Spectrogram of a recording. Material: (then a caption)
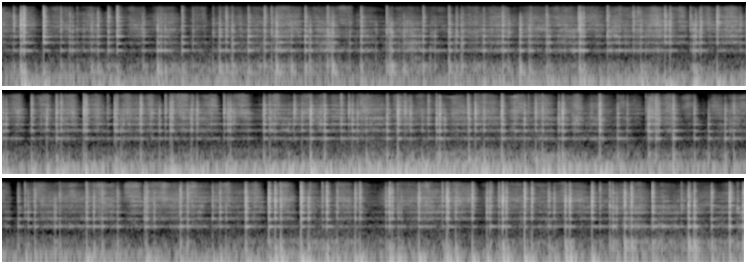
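Aluminum. Long pink nails rapidly tap and scratch along the length of a medium, hollow aluminum dry shampoo aerosol spray can resting on a blanket. The sound is a dense stream of quick, dry clicks and scratchy strokes with bright, high metallic tones that die away almost instantly, over a faint low rumble.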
